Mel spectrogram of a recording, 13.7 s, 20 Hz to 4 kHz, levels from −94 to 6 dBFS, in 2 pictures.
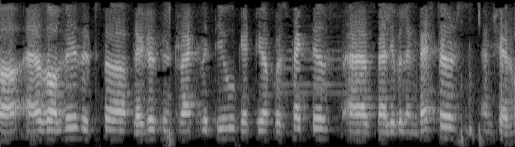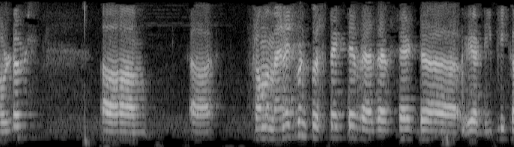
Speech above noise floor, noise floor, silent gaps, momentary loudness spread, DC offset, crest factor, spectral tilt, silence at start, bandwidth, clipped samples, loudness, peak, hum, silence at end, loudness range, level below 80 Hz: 31 dB; -57 dBFS; none; 11 LU; under 0.1%; 16 dB; -6.5 dB/octave; 0 s; 4 kHz; under 0.1%; -25 LUFS; -10 dBFS; none; 0 s; 4 LU; -78 dBFS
